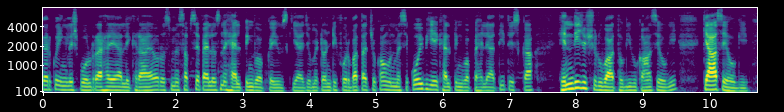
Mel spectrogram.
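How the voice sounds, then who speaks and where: A man's voice: mid-range voice, no echo. A male teacher explaining grammar patiently, step by step, in a classroom-lesson style. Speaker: English teacher.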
